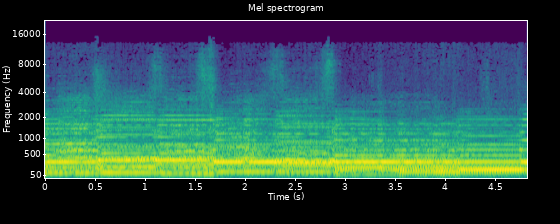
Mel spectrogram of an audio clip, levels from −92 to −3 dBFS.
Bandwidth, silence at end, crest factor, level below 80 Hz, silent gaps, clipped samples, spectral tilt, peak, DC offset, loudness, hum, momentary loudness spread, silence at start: 10.5 kHz; 0 s; 8 dB; -32 dBFS; none; under 0.1%; -9 dB/octave; 0 dBFS; under 0.1%; -9 LUFS; none; 1 LU; 0 s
